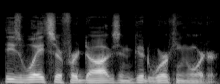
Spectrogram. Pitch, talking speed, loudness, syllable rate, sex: 95 Hz, 245 wpm, -17 LUFS, 6.3 syllables/s, male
